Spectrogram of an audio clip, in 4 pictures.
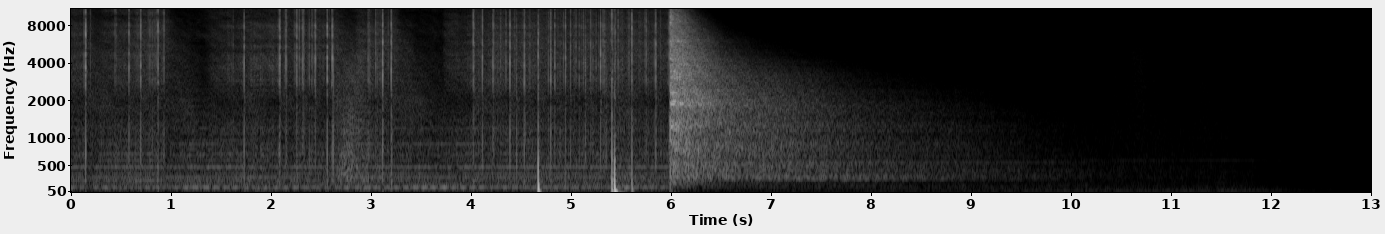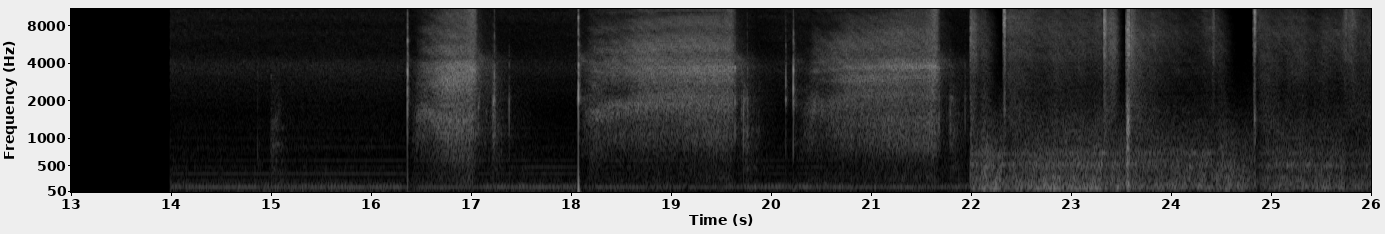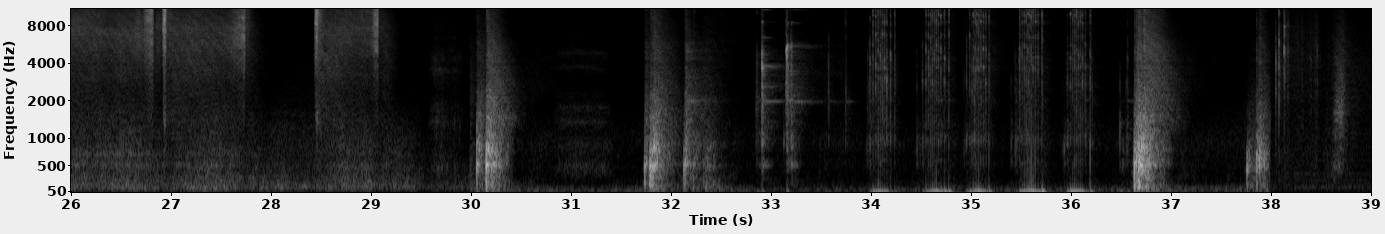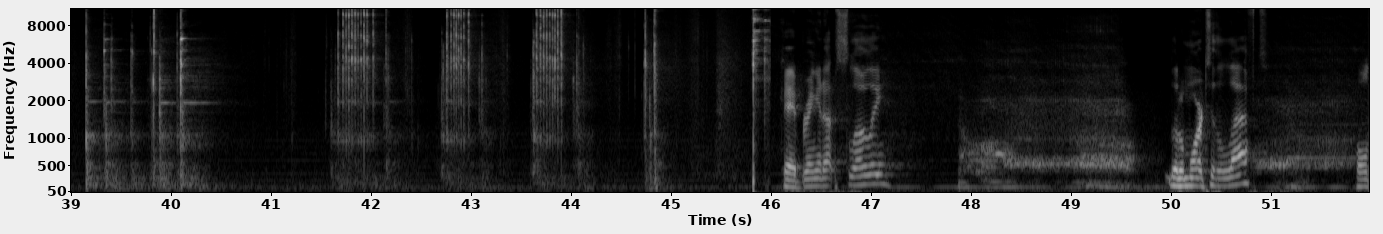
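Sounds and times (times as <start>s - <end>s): hissing bursts: 0.0s - 6.5s, 16.4s - 17.4s, 18.1s - 31.7s
metallic clicks and clanks: 32.2s - 36.7s, 39.2s - 40.5s, 41.6s - 45.0s.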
